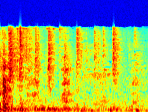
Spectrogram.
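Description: A dog named Bella whimpers and whines in short repeated bursts, close by, against a rushing background of a heavy windstorm.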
